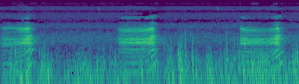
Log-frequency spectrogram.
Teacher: Rising tone, the second tone is going up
